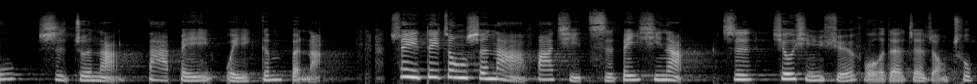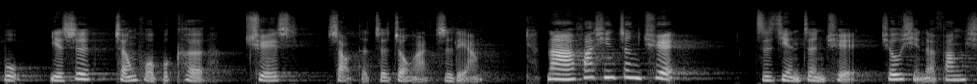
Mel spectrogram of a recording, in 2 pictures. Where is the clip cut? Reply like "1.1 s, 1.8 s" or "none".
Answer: none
